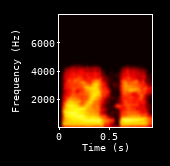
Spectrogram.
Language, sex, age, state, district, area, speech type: Marathi, female, 18-30, Maharashtra, Wardha, rural, conversation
